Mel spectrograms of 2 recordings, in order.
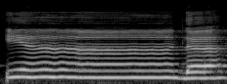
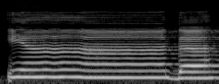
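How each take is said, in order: First: The first vowel is short; the nasal hum lasts. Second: The first vowel is short; the nasal hum lasts.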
